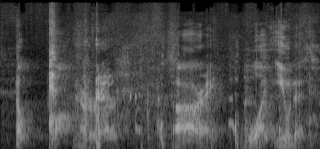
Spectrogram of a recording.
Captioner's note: laughing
